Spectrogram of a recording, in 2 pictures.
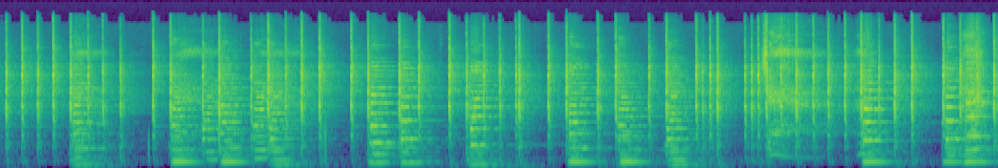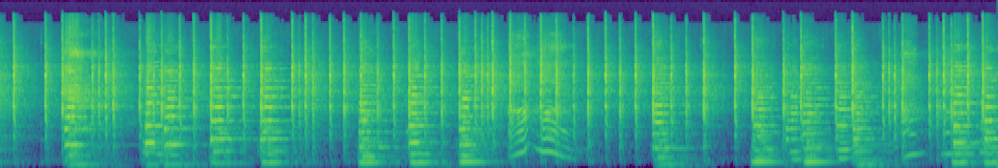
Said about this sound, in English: Here comes Dancing Dan to entertain you with his dancing feet. Listen! Here we go!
